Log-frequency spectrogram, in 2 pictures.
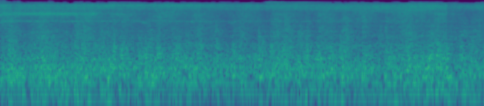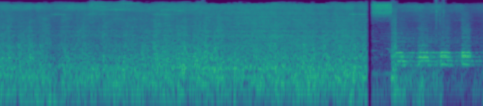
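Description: Steam-hauled passenger train's coaches rolling across a girder viaduct, with a steady rumble of wheels on the rails. About ten and a half seconds in the sound cuts off abruptly, and a brief tone with several pitches follows.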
